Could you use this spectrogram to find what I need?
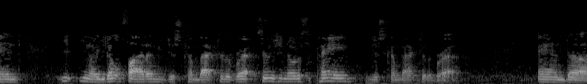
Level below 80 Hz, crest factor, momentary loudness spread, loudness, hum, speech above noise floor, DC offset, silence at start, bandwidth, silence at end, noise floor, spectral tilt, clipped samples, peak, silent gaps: -70 dBFS; 22 dB; 14 LU; -35 LUFS; none; 24 dB; under 0.1%; 0 s; 12.5 kHz; 0 s; -58 dBFS; -7 dB/octave; under 0.1%; -14 dBFS; none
